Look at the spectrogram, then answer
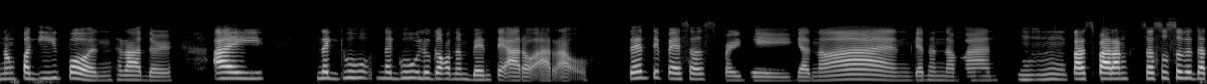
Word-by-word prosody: ng 255 +1 -4
pag-iipon 270 -7 0
rather, 205 -4 -2 0.5
ay 275 0 +6 0.6
naghuhu 290 +1 -3
naghuhulog 285 0 -5
ako 260 0 +1
ng 245 0 -7
20 215 0 -4
araw-araw, 185 -1 -3 0.4
₱20 275 -4 -1
per 195 0 -6 0.2
day, 175 -2 -9
gano'n, 205 +2 0
ganon 200 0 -10
naman, 190 +1 -6 0.3
mm. 225 +1 -12
Tas 260 0 +7
parang 265 0 +9
sa 275 - +2
susunod 290 0 -1
na 265 -1 +3
245 Hz, 110 wpm, -22 LUFS, 195-275 Hz, 0.6 s, parang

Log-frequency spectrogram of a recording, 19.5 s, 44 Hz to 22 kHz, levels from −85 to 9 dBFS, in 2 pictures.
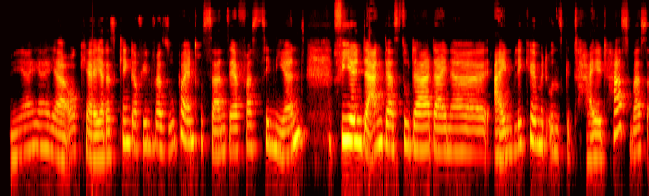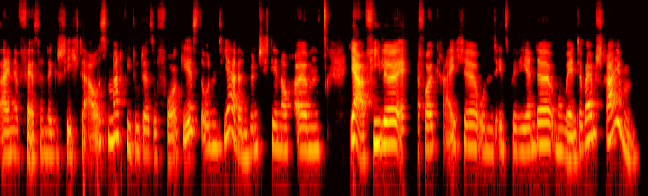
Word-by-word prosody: Ja, 175 +6 -11
ja, 210 -1 -8
ja. 165 -2 0
Okay. 165 -5 0
Ja, 160 - +4
das 170 +1 -4
klingt 245 +3 -1
auf 215 0 -8
jeden 225 0 -5
Fall 205 -2 -2
super 240 - 0
interessant, 240 -8 -3
sehr 190 0 +3
faszinierend. 210 - -2 0.4
Vielen 255 -2 +9
Dank, 245 +3 +7
dass 210 -2 +1
du 225 0 -5
da 205 -1 +5
deine 185 -2 0
Einblicke 220 - +1
mit 230 0 -4
uns 185 -2 -12
geteilt 155 +2 -4
hast, 325 - +3
was 190 +1 -3
eine 175 0 -3
fesselnde 170 0 -7
Geschichte 170 0 -8
ausmacht, 270 +4 -3
wie 215 - -8
du 195 -1 -12
da 185 -2 -7
so 165 -2 -13
vorgehst. 160 +2 -6
Und 210 0 -9
ja, 355 +4 -1
dann 165 -2 -8
wünsche 200 +2 -8
ich - - -12
dir 215 -2 -8
noch, 195 -1 -7
ähm, 195 0 -3 0.4
ja, - - +8
viele 235 -3 +3 0.2
erfolgreiche 210 +1 -5
und 190 -1 -12
inspirierende 200 +3 -3
Momente 175 0 -5
beim 270 +5 0
Schreiben. 375 - -1
200 Hz, 155 wpm, -23 LUFS, 180-225 Hz, 0.4 s, Vielen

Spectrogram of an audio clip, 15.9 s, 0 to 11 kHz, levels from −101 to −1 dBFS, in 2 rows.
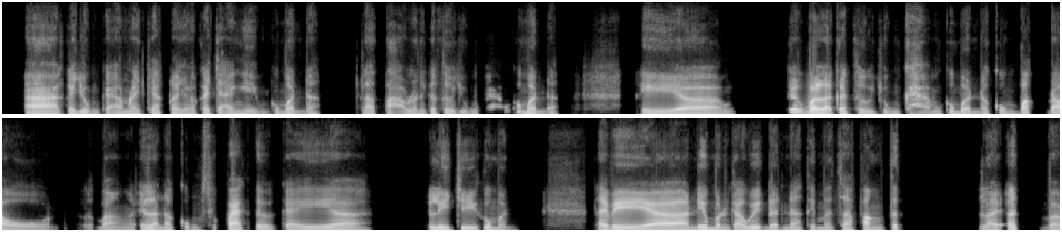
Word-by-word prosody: À, 110 -4 +6
cái 135 - 0
dũng 115 0 -2
cảm 120 - -3
này 115 -3 -1
chắc 135 0 -4
là 100 - 0
do 100 -1 -5
cái 120 +5 -1
trải - - -3
nghiệm 95 -7 -7
của 115 - -9
mình 100 -5 -2
á, 105 +5 -6 0.3
là - - -2
tạo - - -3
nên 100 +1 -5
cái 130 - -4
sự 110 - -2
dũng 95 +2 -10
cảm - - -12
của 130 - -7
mình 115 -7 0
á. - - -9 0.6
Thì, 105 -2 0
ờ, 105 -1 +4 0.5
chắc 170 - +4
cũng 155 - -2
phải 155 -1 +10
là - - +7
cái 140 - 0
sự 110 -3 -5
dũng 115 - -9
cảm 125 - -3
của 145 - -5
mình 105 -7 -2
nó 110 - -5
cũng 120 +2 -8
bắt 155 +1 +3
đầu, 90 -2 -1 0.2
à, - - -18
bằng 95 -4 -6
ý 125 - -1
là 125 - +3
nó 115 0 -4
cũng 110 - -11
xuất - - -17
phát 150 -1 +4
từ 105 -5 -3
cái, 125 +7 -2
a, 115 -4 0 0.4
cái 140 - +1
lý 140 - +4
trí 130 0 -2
của 140 - -1
mình. 100 -9 -7 0.6
Tại 110 - +3
vì, 115 -1 +6
à, 110 0 +7
nếu 150 +9 +2
mình 140 -7 -2
ra 115 - +1
quyết 155 +7 +1
định 105 0 -3
á, 130 - -3
thì 120 - -9
mình 105 -1 -8
sẽ 130 - -1
phân 120 -2 0
tích - - -3 0.6
lợi - - -1
ích - - +2
và - - -4
115 Hz, 275 wpm, -24 LUFS, 105-130 Hz, 0.6 s, phải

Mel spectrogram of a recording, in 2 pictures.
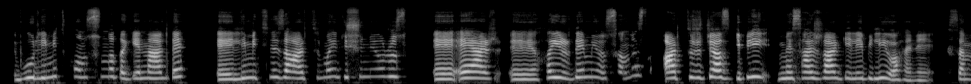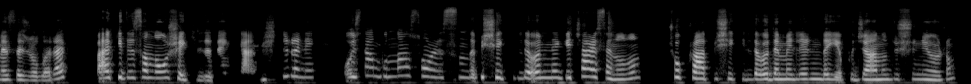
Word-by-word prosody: Bu 295 +8 0
limit 330 +6 -3
konusunda 360 +1 -5
da 280 - +3
genelde, 280 +6 +3 0.3
eee, 235 +1 +4
"Limitinizi 315 +2 0
artırmayı 300 +4 +1
düşünüyoruz. 360 +2 -5 0.3
Eee, 245 0 +6
eğer, 290 -1 +6
eee, 230 0 0
'hayır' 310 -4 +5
demiyorsanız 325 +2 -4 0.2
arttıracağız." 305 0 +6
gibi 345 +8 +3
mesajlar 285 +1 +4
gelebiliyor, 275 -3 -1
hani, 190 -2 -7
kısa 250 - -3
mesaj 215 -2 -2
olarak. 190 - -3 0.3
Belki 310 0 +2
de 305 0 -7
sana 305 -1 -2
o 305 - -3
şekilde 215 -8 -3
denk 180 0 -8
gelmiştir. 220 - -6
Hani, 330 -3 -4 0.3
o - - -7
yüzden 385 +1 -5
bundan 380 +3 -9
sonrasında 330 -4 -9
bir 335 - -2
şekilde 290 -3 -3
önüne 310 +2 -2
geçersen 310 -3 -1
onun 265 +7 -6 0.3
çok 330 -2 -4
rahat 265 -1 +4
bir - - -16
şekilde 240 -2 -5
ödemelerini 245 0 -1
de 235 - +1
yapacağını 225 0 -1
düşünüyorum. 230 +1 -7
285 Hz, 145 wpm, -23 LUFS, 240-330 Hz, 0.3 s, Eee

